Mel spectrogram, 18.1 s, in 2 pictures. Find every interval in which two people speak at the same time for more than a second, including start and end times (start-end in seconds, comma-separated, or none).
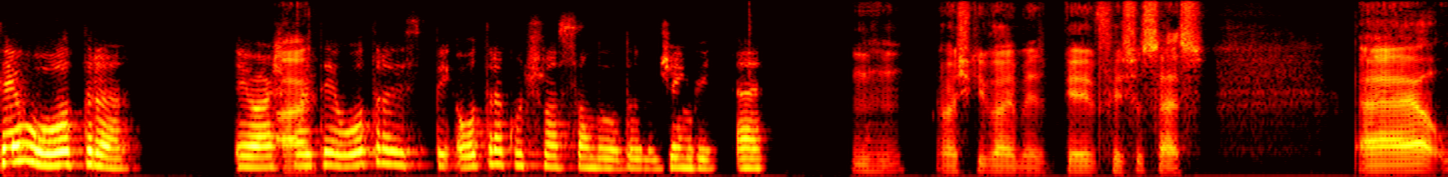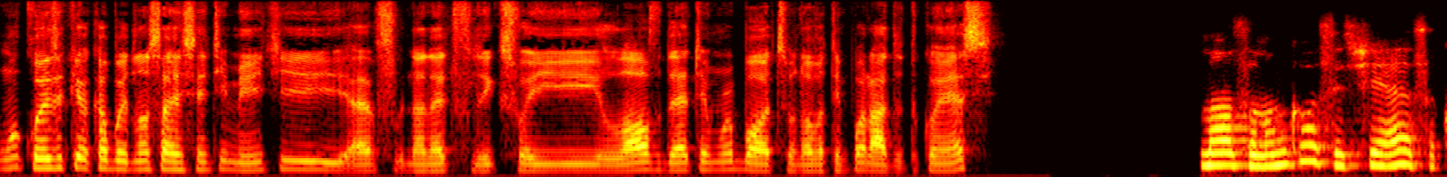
none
